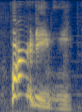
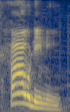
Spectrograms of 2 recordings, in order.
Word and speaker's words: Houdini: First of all, it's pronounced Hardini. No, it's Houdini. It's... Why are you both pronouncing with an R?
